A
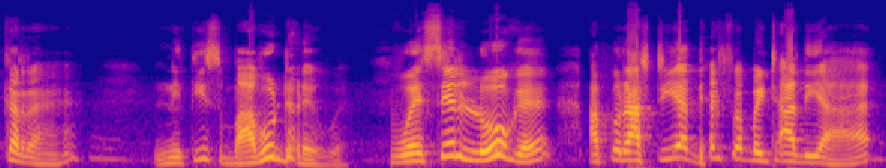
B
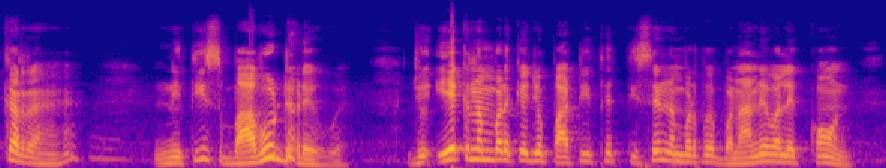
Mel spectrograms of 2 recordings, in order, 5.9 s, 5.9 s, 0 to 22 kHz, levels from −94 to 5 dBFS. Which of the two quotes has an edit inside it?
A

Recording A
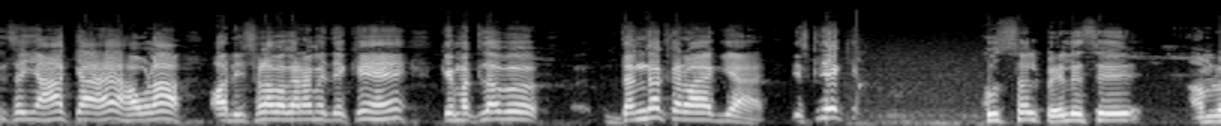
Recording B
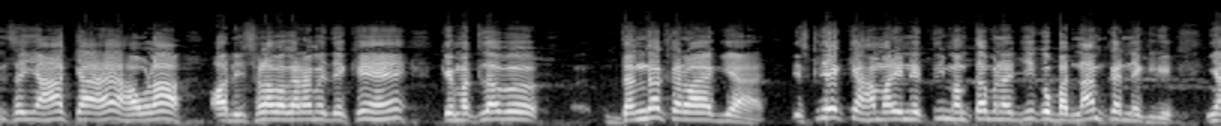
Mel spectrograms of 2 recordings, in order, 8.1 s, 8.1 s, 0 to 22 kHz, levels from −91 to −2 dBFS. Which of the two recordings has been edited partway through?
A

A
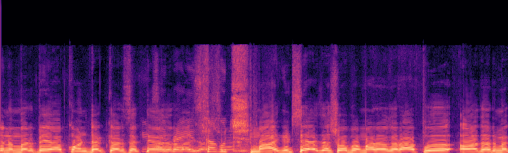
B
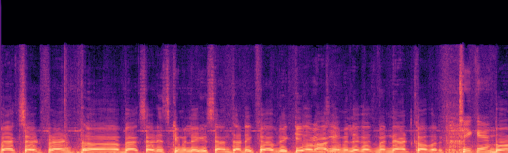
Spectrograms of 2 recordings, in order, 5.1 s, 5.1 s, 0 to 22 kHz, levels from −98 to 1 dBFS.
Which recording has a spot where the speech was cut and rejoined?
A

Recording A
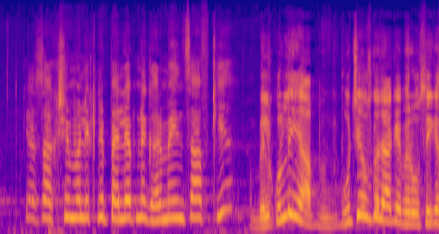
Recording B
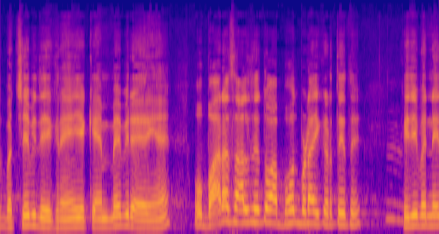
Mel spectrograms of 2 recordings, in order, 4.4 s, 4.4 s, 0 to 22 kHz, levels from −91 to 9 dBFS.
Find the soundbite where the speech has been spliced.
B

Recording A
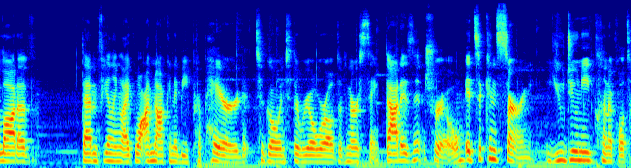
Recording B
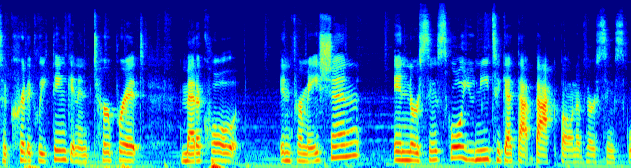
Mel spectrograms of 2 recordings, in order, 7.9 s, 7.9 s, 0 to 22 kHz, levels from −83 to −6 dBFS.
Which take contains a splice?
A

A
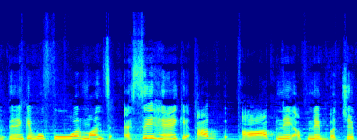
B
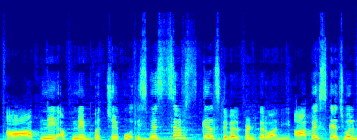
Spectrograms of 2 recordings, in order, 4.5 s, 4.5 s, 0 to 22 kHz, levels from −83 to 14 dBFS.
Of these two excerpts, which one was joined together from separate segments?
B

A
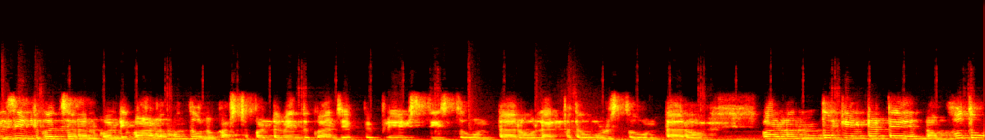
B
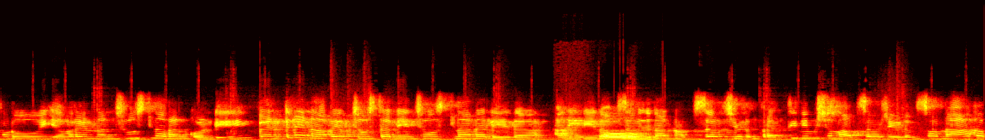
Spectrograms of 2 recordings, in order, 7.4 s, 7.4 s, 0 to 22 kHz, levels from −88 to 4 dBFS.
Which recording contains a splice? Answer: B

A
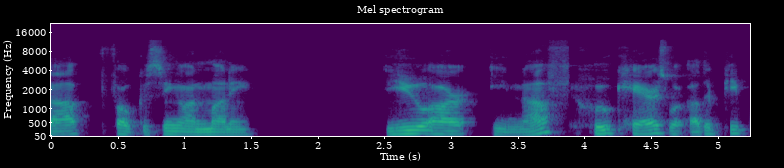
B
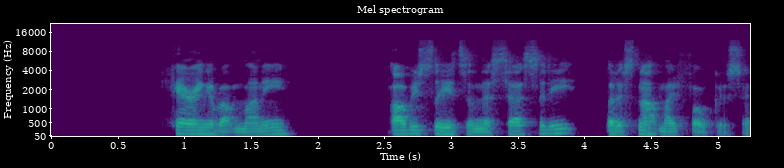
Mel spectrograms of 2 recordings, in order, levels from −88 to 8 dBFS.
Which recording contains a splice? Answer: A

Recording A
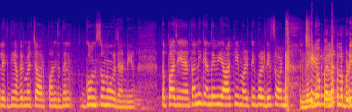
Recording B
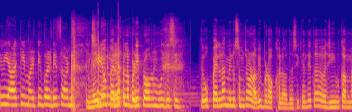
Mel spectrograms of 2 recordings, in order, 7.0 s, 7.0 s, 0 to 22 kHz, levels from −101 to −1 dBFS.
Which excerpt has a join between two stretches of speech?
B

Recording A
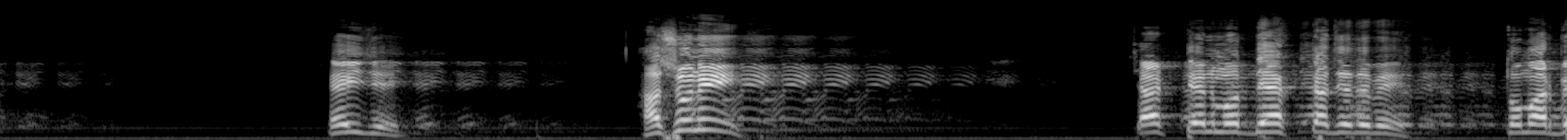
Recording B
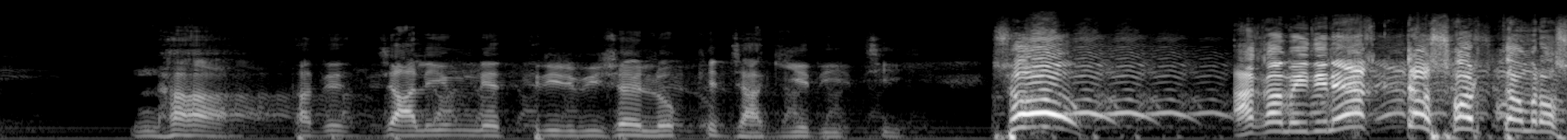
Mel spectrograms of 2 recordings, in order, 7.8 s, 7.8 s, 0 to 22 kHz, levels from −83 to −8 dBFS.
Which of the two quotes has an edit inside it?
B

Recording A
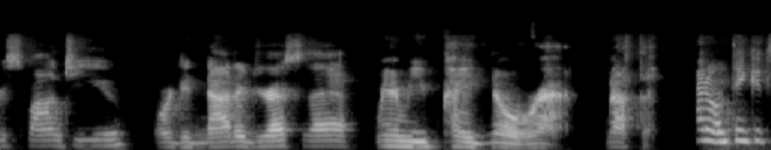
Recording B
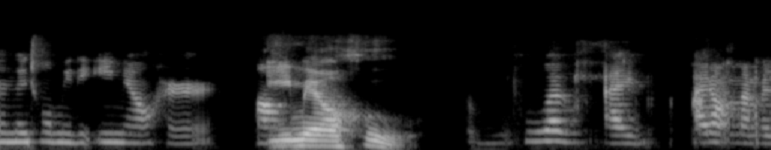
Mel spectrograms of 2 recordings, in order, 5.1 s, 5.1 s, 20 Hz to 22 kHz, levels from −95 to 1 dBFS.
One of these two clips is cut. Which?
A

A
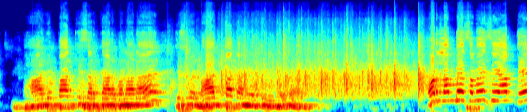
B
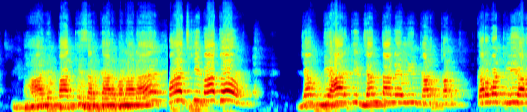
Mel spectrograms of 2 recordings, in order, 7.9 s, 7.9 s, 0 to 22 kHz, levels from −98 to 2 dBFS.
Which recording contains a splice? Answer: B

